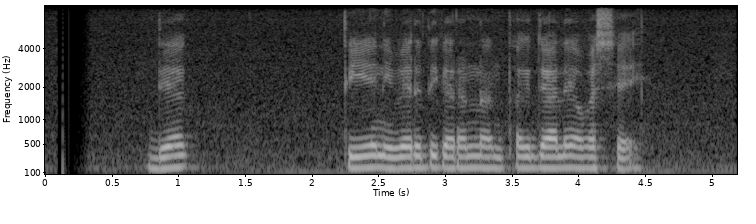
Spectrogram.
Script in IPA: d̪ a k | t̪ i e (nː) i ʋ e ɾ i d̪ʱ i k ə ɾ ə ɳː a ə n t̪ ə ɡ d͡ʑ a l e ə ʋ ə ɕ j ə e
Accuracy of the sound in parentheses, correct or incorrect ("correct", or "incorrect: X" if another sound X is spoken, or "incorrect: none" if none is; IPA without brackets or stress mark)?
incorrect: n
